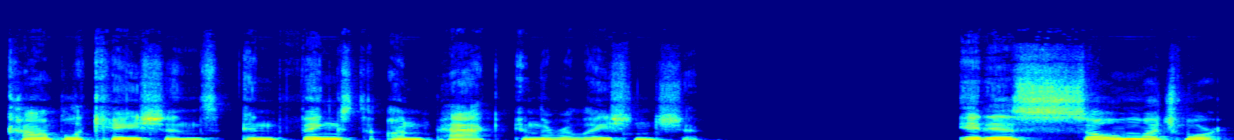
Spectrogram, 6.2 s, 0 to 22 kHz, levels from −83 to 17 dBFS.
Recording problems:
none

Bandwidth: 17.5 kHz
